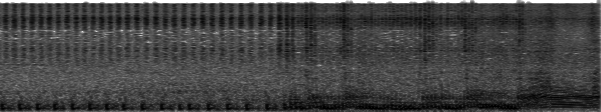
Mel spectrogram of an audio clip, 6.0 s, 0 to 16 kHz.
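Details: Yamaha Jupiter MX with a PE28 carburetor, after carb setting for hard starting: the single putts evenly at about three beats a second, then picks up and revs smoothly without stumbling; normal idle and revving.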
